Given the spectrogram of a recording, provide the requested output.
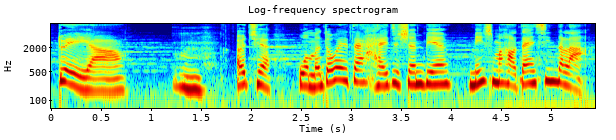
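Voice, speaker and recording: An actress playing an outspoken, doting middle-aged wife in a radio drama, with a Taiwanese Mandarin accent. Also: female voice, on the high side, moderate pace, soft background music, lightly acted. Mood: gently persuasive.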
